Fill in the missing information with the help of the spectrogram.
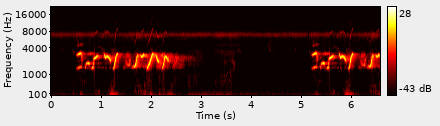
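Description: Amur paradise flycatcher giving two bursts of quick, harsh rising-and-falling notes about four seconds apart, over a steady high insect hum.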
